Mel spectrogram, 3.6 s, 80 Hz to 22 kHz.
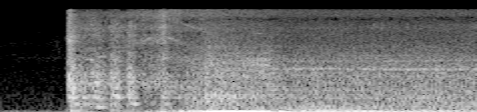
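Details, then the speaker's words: Volvo Penta 6.0 marine engine, first start after a head gasket install, on a water hose: fires after a short pause, flares once, then settles into a steady, even idle with no misses or knocks; no leaks or alarms. "it sounds good i don't see any leaks down here anywhere looks good over here too you got no alarms"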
